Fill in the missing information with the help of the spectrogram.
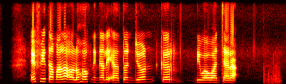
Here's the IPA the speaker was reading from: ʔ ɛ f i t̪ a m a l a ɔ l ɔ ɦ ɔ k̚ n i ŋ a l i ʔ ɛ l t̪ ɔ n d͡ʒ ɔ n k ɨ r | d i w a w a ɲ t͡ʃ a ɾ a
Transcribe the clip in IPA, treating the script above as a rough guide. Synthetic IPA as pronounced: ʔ ɛ f i t̪ a m a l a ɔ l ɔ ɦ ɔ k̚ n i ŋ a l i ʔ ɛ l t̪ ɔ n d͡ʒ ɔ n k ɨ r | d i w a w a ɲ t͡ʃ a ɾ a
